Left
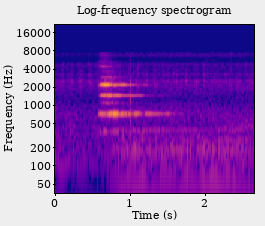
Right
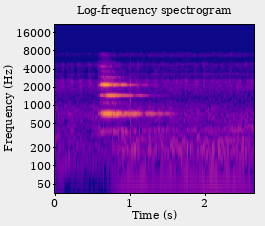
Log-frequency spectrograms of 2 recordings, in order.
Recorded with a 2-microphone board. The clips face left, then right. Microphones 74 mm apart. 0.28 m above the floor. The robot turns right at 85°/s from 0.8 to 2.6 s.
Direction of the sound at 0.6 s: 25° left (ahead or behind).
